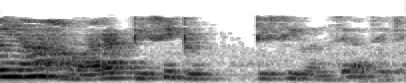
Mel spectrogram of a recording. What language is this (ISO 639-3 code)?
hin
